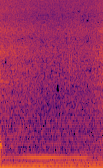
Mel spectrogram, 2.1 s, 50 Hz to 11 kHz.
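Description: Everest 650 truck-mounted carpet extractor running through its vacuum hoses: a steady low hum with an even airy hiss.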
